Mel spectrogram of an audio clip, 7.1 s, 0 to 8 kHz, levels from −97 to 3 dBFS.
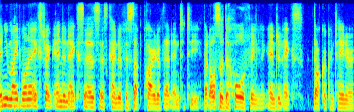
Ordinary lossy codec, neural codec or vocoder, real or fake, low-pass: AAC, 48 kbps; none; real; 7.2 kHz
